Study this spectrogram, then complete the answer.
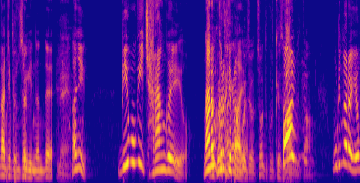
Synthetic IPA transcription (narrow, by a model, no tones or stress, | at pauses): ɡad͡ʑʰipunsʰʌɡinːɯnde̞̰aɲi | miɡuɡit͡ɕaɾɦanɡʌe̞jo̰ | nanɯnkɯɾʌkʰe̞maɭɦa̰jokkʰa | uɾinaɾajʌ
